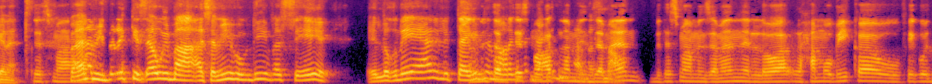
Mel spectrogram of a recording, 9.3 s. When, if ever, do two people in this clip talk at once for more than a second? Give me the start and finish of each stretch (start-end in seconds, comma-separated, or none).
4.7-6.4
